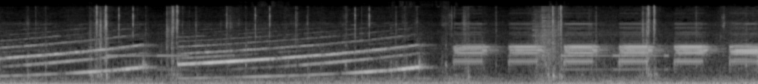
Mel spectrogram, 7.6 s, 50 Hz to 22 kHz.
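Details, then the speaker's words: 2007 Ford Focus towed in with a no-start, alarm triggered on battery jump: rising siren whoops, then a choppy pulsed electronic tone over a quiet cabin; the faulty aftermarket alarm won't stop and prevents starting, and the fix is to disconnect it. "So what you need to do, or what happened, is this car have aftermarket alarm in it. That the one that's preventing the car from starting."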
